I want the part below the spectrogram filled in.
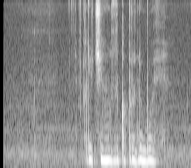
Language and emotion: Russian, neutral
